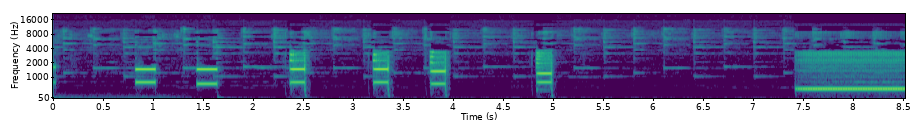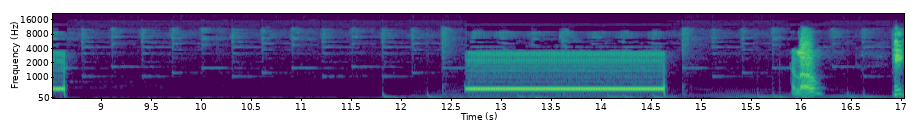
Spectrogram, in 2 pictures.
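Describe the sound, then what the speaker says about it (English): A phone call being placed: a quick series of DTMF keypad tones, then two long ringback tones separated by a pause, clear and close, with faint background noise and no speech. "Once the phone starts ringing"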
